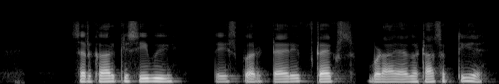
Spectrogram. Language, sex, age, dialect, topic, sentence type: Hindi, male, 18-24, Garhwali, banking, statement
